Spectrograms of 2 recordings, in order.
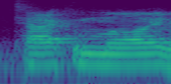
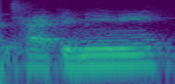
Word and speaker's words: Takamine: Takamine or Takamine, depending on how you want to pronounce it.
